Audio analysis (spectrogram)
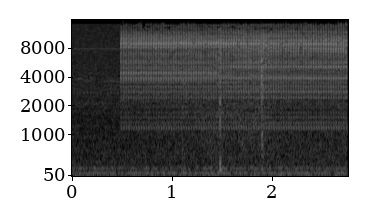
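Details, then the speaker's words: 1999 Chevy Astro AWD, crank no-start after sitting 4 years, scanner injector flow test on injector one. A faint buzzing tick is heard under the loud fuel pump hum, but pressure stays at 60 PSI; the injector is not flowing. "you can hear the injector buzz but our fuel pressure stayed Rock Steady as 60 PSI not even one PSI drop"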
